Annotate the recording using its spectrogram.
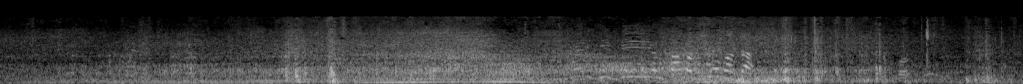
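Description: A van's engine running as it drives across lake ice, its pitch rising briefly about four seconds in. People's voices follow in the second half.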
